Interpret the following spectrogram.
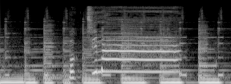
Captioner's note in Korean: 높은 소리로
